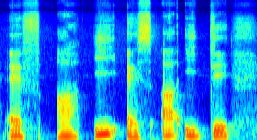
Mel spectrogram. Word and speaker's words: faisait: souvenez-vous imparfait de faire c'est faisait F a i s a I t c'est bizarre on écrit faisait on prononce faisait souvenez-vous le verbe faire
